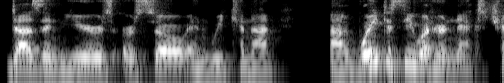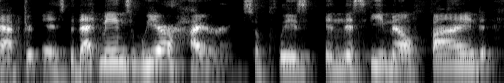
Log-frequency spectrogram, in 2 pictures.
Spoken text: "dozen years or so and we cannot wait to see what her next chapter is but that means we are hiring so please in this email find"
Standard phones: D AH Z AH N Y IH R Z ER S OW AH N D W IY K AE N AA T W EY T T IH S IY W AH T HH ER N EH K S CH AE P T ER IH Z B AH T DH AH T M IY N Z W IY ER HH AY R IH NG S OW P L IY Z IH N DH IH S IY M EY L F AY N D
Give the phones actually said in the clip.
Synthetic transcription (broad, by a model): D AH Z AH N Y IH R Z ER S OW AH N W IY K AE N AA T W EY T T IH S IY W AH T HH ER N EH K S CH AE P T ER IH Z B AH T DH AH T M IY N Z W IY ER HH AY R IH NG S OW P L IY Z IH N DH IH S IY M EY L F AY N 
